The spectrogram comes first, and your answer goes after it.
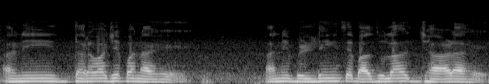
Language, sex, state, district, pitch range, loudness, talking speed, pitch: Marathi, male, Maharashtra, Pune, 130-140 Hz, -16 LUFS, 120 wpm, 135 Hz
